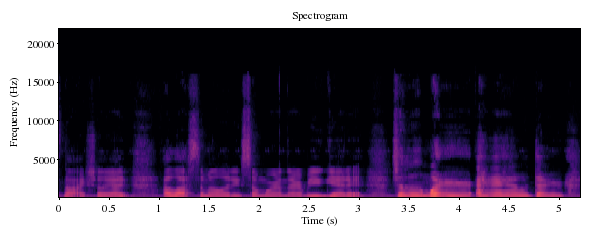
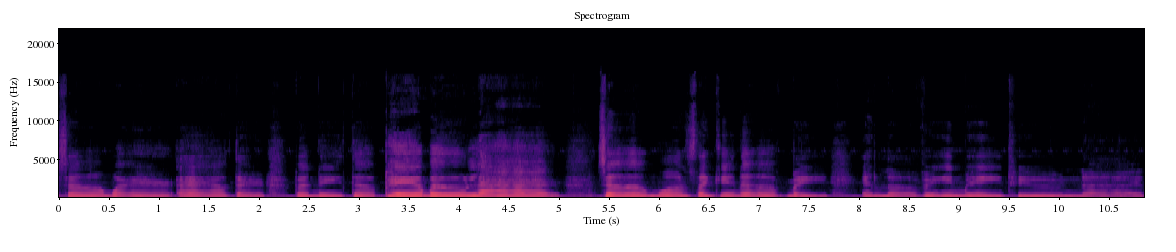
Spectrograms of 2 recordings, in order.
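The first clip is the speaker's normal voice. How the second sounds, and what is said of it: Sung in a put-on country accent. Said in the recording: “I don't know why I did this song in a country accent.”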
